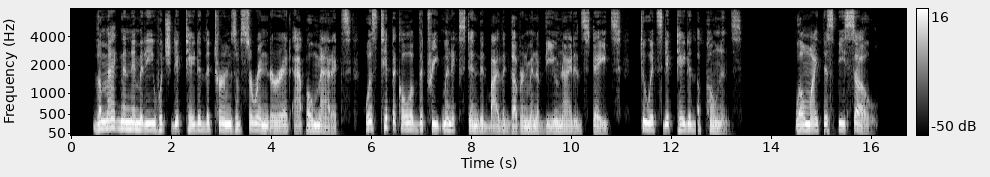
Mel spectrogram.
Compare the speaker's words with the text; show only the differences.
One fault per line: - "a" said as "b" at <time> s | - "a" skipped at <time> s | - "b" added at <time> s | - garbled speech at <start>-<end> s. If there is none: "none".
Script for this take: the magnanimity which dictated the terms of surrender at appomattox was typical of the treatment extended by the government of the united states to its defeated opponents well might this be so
- "defeated" said as "dictated" at 11.9 s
